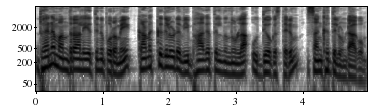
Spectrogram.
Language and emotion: Malayalam, neutral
